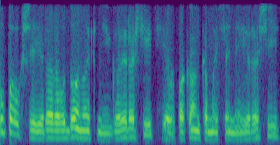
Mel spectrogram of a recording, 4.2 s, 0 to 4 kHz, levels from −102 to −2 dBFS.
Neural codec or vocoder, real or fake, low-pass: none; real; 3.6 kHz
